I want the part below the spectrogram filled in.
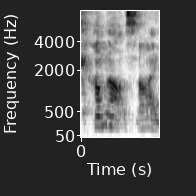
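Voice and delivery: ordinary talk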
